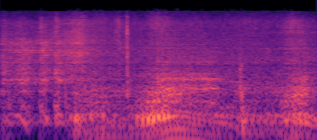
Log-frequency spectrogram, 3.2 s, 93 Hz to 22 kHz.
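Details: 2008 Infiniti G37S: fires up, rises briefly, then stumbles and dies within seconds as if out of fuel. No codes set, and a new fuel pump made no change. Start then stall, cause unknown.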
